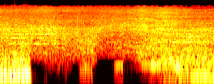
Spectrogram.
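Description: City street traffic noise. A heavy low rumble drops away about half a second in and comes back near the end, with faint steady engine hum in the gap.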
